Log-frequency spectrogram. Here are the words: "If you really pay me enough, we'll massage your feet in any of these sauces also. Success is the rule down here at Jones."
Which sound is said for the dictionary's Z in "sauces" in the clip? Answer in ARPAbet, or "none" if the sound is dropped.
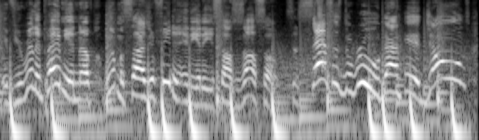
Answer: Z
